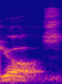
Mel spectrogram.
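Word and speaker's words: υἱός: And then son is Ios, so U-I-O-S.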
